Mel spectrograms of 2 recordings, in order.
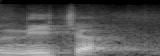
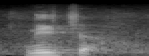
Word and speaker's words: Nietzsche: than a bad reputation frederick nietzsche it is pronounced nietzsche nietzsche have you googled petra in karnataka means a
